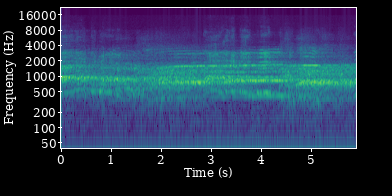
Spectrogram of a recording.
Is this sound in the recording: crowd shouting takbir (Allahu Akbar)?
yes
